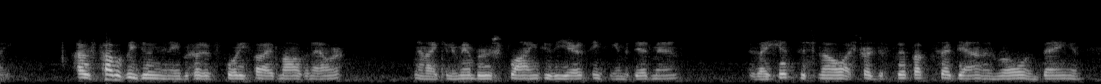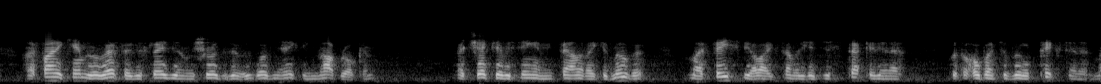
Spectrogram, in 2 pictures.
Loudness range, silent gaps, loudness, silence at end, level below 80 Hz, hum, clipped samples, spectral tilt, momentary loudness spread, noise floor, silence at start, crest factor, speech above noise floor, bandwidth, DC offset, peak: 4 LU; none; -26 LUFS; 0 s; -84 dBFS; none; under 0.1%; -8.5 dB/octave; 12 LU; -58 dBFS; 0 s; 18 dB; 33 dB; 4 kHz; under 0.1%; -8 dBFS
